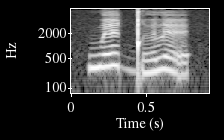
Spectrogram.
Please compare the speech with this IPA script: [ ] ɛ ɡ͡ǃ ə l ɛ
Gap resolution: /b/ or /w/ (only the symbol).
w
